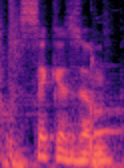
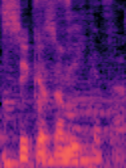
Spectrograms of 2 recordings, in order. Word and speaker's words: Sikhism: So I am pronouncing it Sikhism. Achara pronounces it Sikhism.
